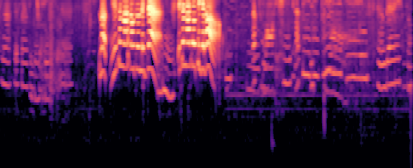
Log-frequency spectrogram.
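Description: High-pitched squealing cries, loudest in a run of several from about a second and a half in, then softer whining cries over a faint steady hum.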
